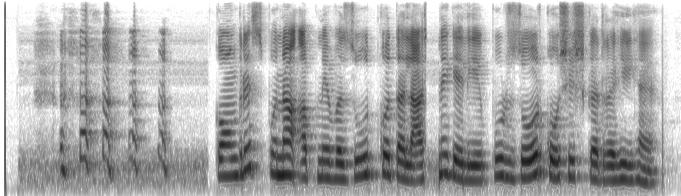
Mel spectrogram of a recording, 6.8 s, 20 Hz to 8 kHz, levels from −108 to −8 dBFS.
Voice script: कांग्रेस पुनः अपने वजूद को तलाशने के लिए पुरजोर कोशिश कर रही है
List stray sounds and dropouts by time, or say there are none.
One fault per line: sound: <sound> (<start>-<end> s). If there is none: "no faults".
sound: laugh (0.3-1.7 s)
sound: dropout (4.3-4.4 s)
